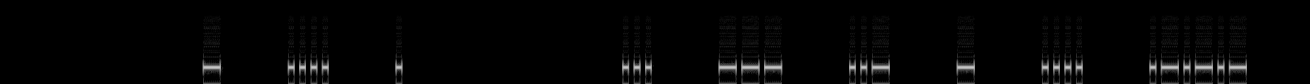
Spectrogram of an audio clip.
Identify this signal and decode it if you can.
Morse code, heard as a keyed tone, about 21 wpm, spaced as for 10 wpm, 800 Hz. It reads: THE SOUTH.
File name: Spaced Characters / Spaced Characters-mp3s / Weather 4 10 sp @20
